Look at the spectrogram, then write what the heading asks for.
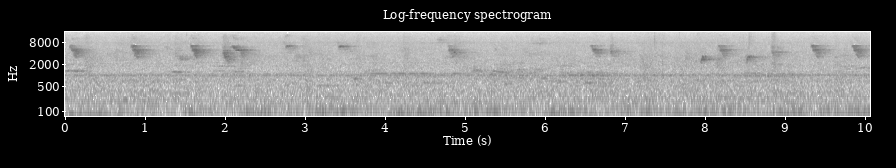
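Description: Small birds giving short, high chirps, each a quick downward note, scattered through with a quieter spell in the middle. Underneath runs a faint steady tone and a low rumble.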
